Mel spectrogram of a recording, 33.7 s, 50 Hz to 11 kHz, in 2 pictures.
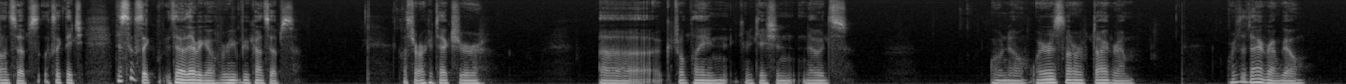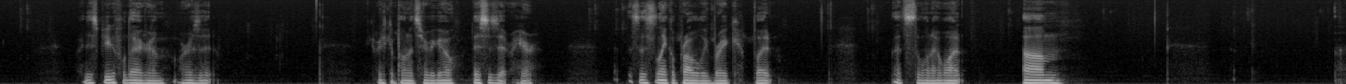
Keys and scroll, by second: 29.6 shift+., 30.4 ctrl+[, 30.5 ctrl+h, 31.0-33.6 typing.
